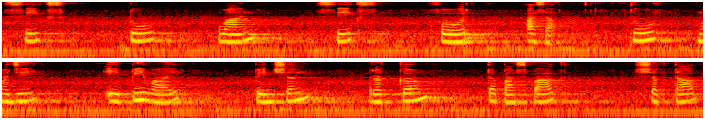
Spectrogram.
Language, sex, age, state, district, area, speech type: Goan Konkani, female, 18-30, Goa, Quepem, rural, read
